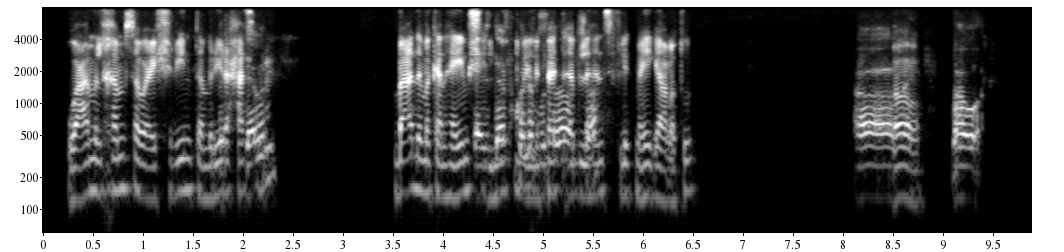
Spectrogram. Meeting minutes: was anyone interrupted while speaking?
Yes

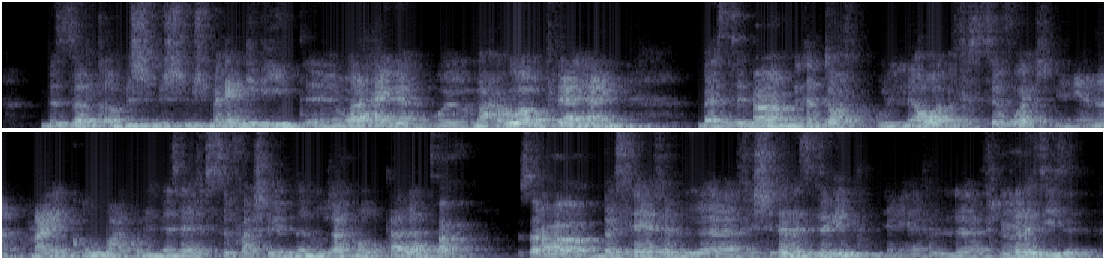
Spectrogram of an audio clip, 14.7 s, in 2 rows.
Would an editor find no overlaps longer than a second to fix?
Yes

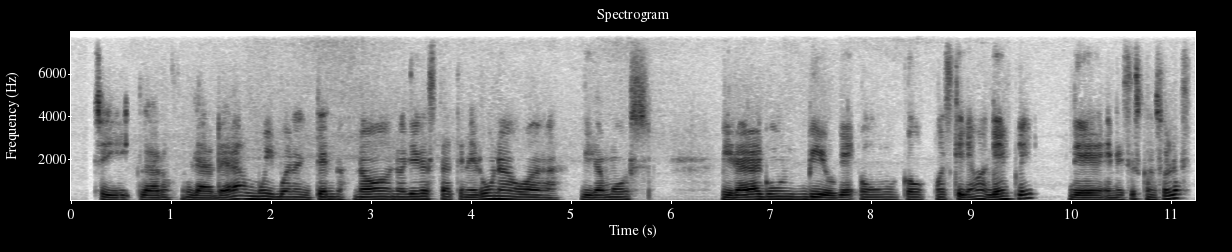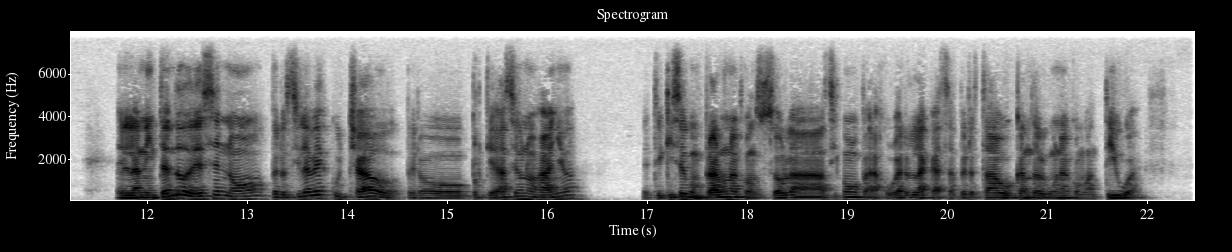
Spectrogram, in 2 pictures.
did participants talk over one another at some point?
No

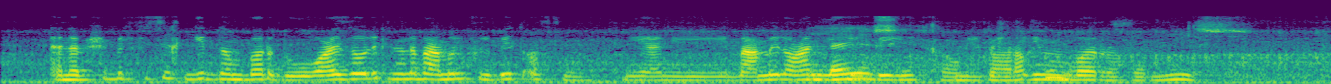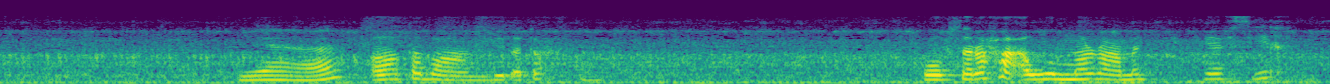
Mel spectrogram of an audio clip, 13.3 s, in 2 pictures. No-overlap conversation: No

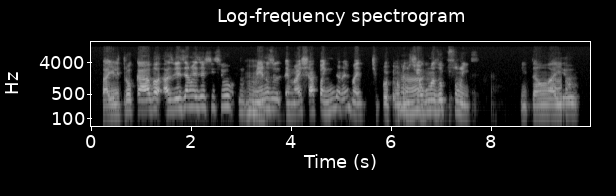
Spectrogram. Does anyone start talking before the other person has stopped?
Yes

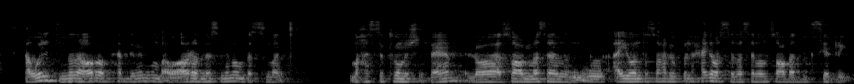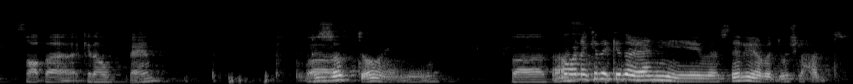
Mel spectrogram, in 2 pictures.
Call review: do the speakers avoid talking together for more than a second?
Yes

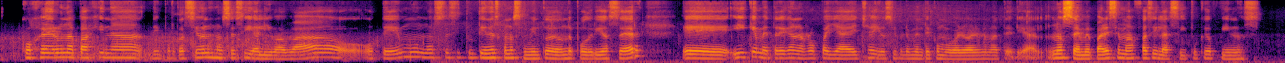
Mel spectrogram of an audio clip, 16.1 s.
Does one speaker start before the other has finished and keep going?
No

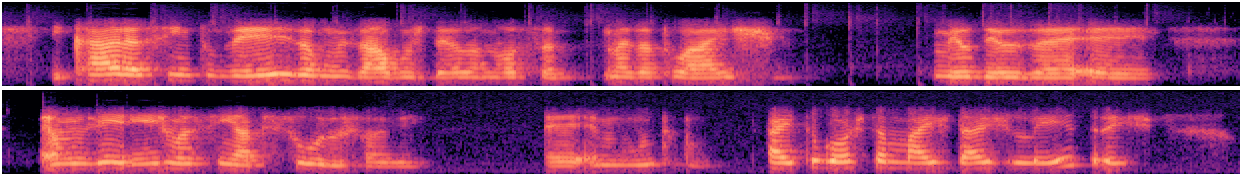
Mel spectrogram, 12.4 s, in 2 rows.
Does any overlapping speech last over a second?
No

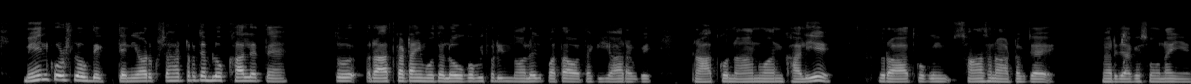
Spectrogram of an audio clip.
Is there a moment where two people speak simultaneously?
No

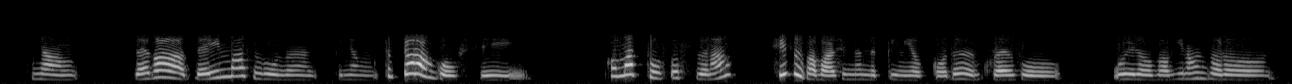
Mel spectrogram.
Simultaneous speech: No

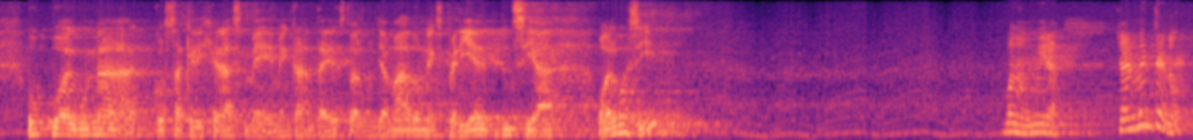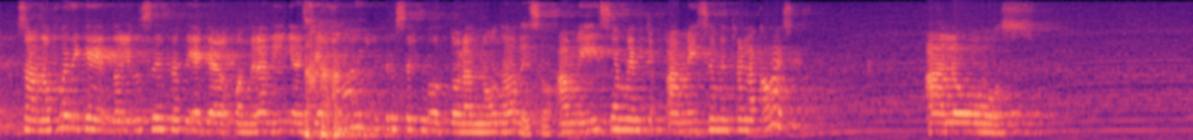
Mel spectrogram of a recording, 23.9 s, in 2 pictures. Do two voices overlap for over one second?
No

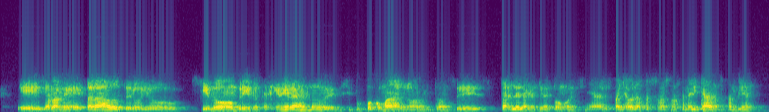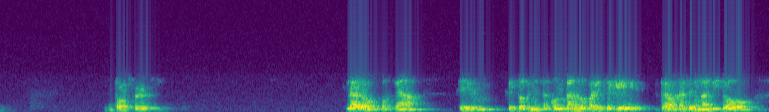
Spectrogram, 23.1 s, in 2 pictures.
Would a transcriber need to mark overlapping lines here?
No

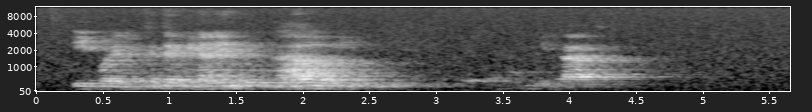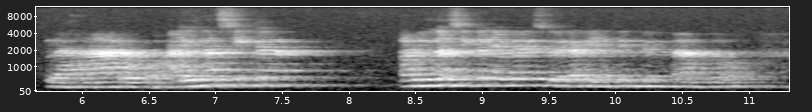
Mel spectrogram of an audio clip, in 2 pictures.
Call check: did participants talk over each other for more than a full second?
No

